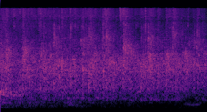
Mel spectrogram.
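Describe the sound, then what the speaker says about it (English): Audience at a community projects event in Plaistow clapping to welcome a young speaker, a sustained burst of close, dense applause that tapers slightly at the end. "let's give Darcy a round of applause"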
